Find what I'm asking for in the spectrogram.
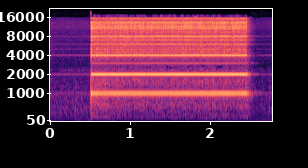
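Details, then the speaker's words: Discrete op-amp build (Rod Elliott's experimental discrete operational amplifier project) fed a 100 mV DDS test tone sounds harsh, buzzy and heavily clipped: the feedback resistor was wired to the wrong transistor's base, leaving the amplifier open-loop and distorting. "sounds like absolute rat well it turns out I had the feedback resistor connected to the wrong base of the wrong transistor"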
